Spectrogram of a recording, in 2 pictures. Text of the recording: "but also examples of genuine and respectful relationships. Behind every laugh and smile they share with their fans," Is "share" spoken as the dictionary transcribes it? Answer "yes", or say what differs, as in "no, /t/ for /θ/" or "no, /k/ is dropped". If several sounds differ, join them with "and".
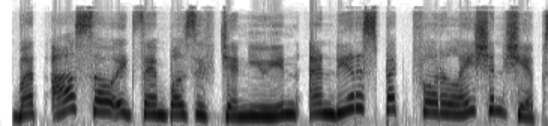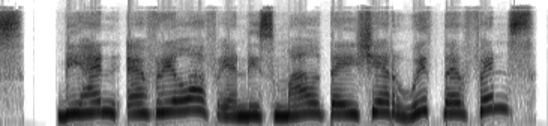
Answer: yes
